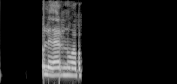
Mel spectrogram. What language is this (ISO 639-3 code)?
isl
